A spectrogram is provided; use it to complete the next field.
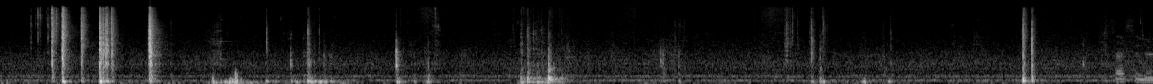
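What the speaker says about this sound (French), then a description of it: "Voilà les abeilles." Honey bees buzz at a beehive amid scattered clicks and knocks, with a few faint voices and brief exclamations nearby.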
